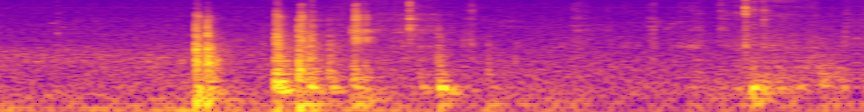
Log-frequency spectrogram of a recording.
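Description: A handful of light, separate clicks and knocks from handling, clustered in the middle and once more near the end, over a low steady hum.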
